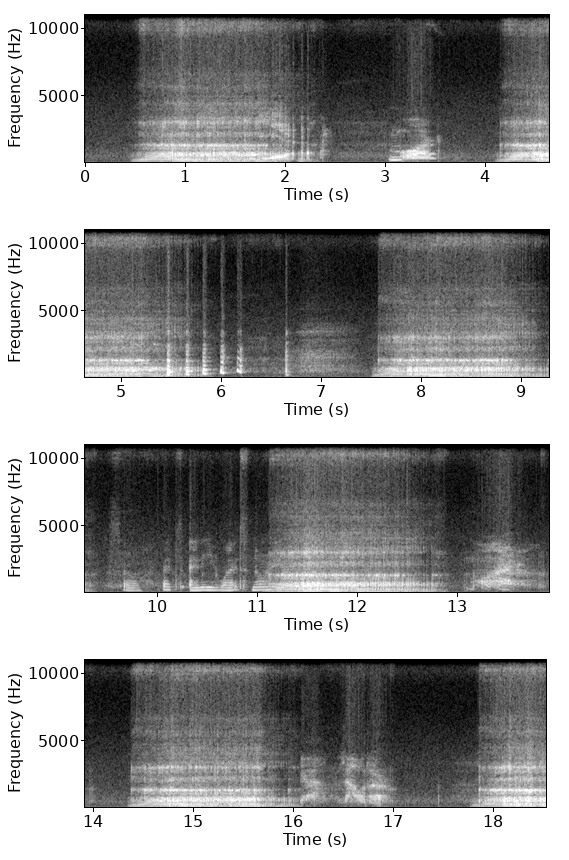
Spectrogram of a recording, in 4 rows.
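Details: A man snoring heavily after Oktoberfest: loud, rough, rattling snores on each breath in, about 18 a minute, with softer breaths and brief sputters between them. Heavy snoring.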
